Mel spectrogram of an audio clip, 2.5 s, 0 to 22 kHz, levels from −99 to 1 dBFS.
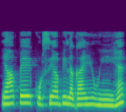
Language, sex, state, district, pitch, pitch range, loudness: Hindi, female, Karnataka, Bangalore, 205 Hz, 190-220 Hz, -15 LUFS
